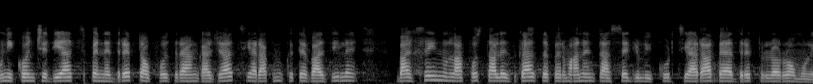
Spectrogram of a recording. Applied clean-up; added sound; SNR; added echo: neural separator model SepFormer DNS4.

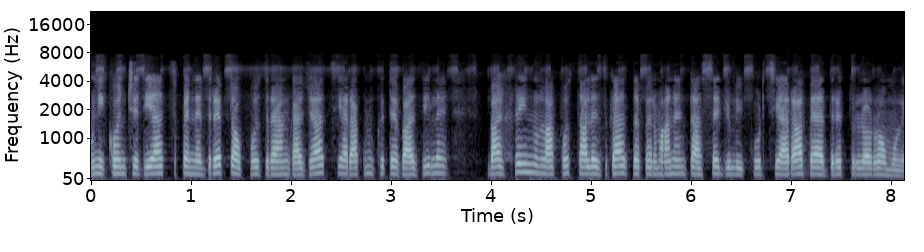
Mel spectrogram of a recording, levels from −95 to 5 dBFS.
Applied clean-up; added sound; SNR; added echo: neural mask model RNNoise.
